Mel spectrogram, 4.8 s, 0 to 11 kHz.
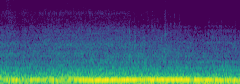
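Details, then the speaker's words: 1997 Ford F-250 HD 7.5L 4x4 while driving: steady low droning rumble from underneath with no knocks or squeal; mechanic suspects a front hub bearing/hub assembly or front differential pinion bearing, not confirmed. "yeah it sounds like a front i don't know if it's front differential or if that's like a hub bearing hub assembly here"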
